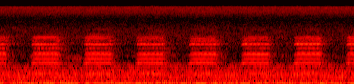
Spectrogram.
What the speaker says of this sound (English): turn your fucking alarm off.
